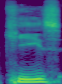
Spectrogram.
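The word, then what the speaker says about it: Caius: after Dr Keys who is the founder of keys College Cambridge no kidding that's it's pronounced keys I think it's it's even though it's C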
